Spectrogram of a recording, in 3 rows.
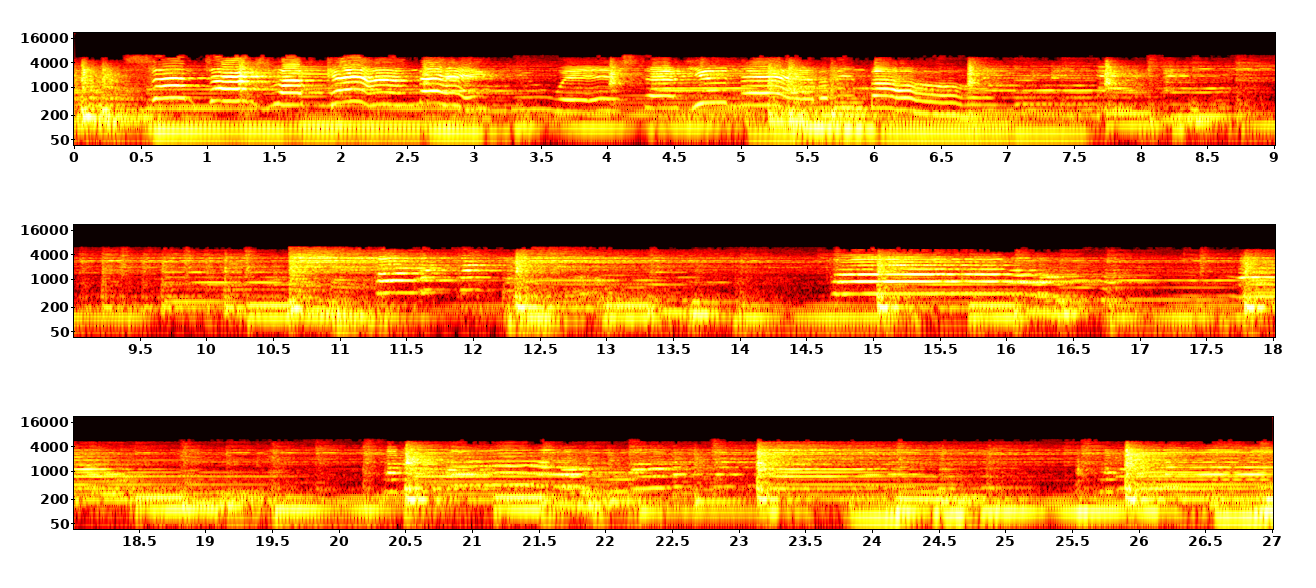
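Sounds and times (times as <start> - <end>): drums and bass: 0.0 - 27.0
harmonica bent notes: 0.0 - 27.0.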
